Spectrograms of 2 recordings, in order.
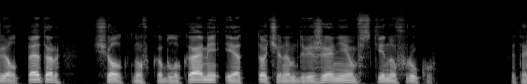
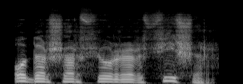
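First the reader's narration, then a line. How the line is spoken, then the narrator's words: Sighing reply. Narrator (Russian): вздохнув, ответила Катарина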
